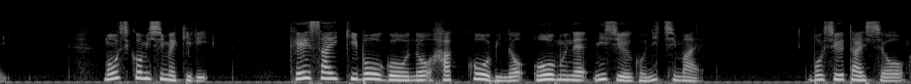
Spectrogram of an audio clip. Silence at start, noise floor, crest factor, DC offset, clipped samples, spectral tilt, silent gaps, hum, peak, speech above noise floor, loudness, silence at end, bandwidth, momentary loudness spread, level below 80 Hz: 0 s; -47 dBFS; 14 dB; under 0.1%; under 0.1%; -6.5 dB/octave; none; none; -8 dBFS; 26 dB; -22 LUFS; 0.05 s; 8 kHz; 8 LU; -48 dBFS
